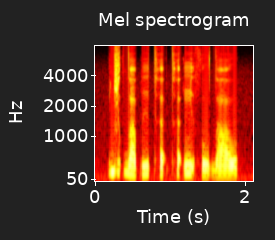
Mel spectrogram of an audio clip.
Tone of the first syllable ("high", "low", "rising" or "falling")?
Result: high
